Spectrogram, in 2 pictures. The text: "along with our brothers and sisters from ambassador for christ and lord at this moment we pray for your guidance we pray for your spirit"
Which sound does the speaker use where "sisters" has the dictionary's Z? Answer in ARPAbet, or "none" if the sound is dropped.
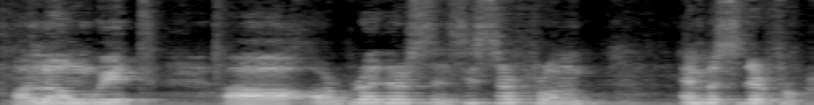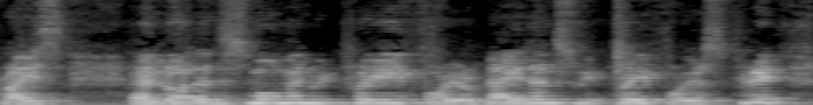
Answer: none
